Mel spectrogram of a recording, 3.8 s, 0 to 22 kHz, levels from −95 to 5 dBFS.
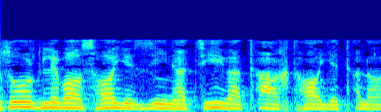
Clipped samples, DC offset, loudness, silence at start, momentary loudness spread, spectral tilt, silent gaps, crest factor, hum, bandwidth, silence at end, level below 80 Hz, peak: under 0.1%; under 0.1%; -29 LUFS; 0 s; 7 LU; -8 dB/octave; none; 14 dB; none; 5.2 kHz; 0 s; -62 dBFS; -14 dBFS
